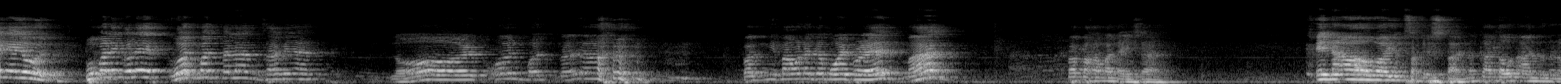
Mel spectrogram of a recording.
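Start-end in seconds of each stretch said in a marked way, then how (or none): 3.9-11.7 mock nasal prayer, laughing.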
